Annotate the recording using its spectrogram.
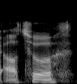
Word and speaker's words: Arthur: Yeah, i I, find that claim by Gremio somewhat surprising because I think Arthur was one of those, or sorry, Artur, get the pronunciation right.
